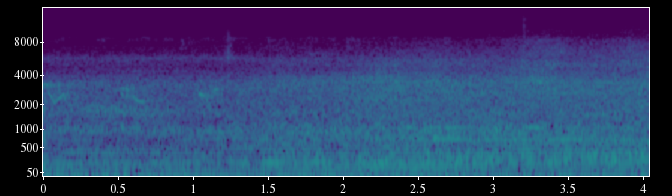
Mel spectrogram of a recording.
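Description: A distant engine droning steadily, its pitch drifting slowly, over outdoor background noise.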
